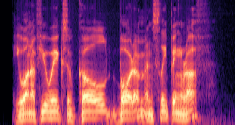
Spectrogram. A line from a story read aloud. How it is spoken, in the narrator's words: Tam chuckled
